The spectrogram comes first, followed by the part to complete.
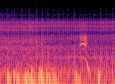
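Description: Dirt bike engines idling with an uneven low chug. A short call from a rider comes in near the end.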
